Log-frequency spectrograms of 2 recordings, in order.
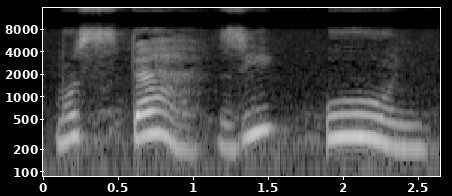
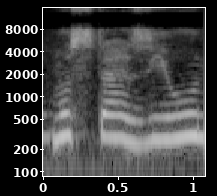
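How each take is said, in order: First: مستهزئون in slow separated syllables, mus-tah-zi-oon; correct pronunciation. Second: مستهزئون run together quickly without held sounds; wrong pronunciation. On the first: Teacher models correction, مستهزئون syllable by syllable. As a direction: sound out مستهزئون piece by piece with a clear h. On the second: Teacher shows the mistake to avoid, مستهزئون rushed together. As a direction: say مستهزئون fast and unchanted, syllables merged. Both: Shown as a demonstration. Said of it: "نہیں ہے،".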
